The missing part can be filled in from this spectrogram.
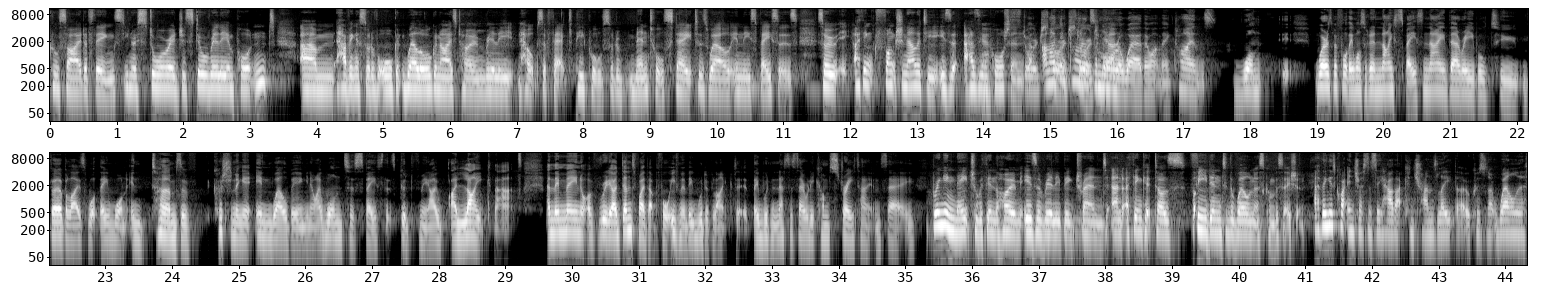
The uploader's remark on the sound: This epsiode is recorded at the Peter Jones store in Sloane Square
